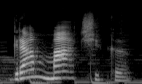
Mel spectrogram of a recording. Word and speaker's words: gramática: Gramática tônica na antepenúltima, ou seja, proparoxítona.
